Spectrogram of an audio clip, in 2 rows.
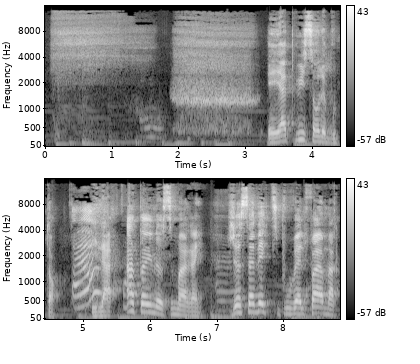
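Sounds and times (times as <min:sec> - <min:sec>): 
long deep breath drawn in: 0:00.0 - 0:03.3
soft low music: 0:00.0 - 0:08.8
speech: 0:01.5 - 0:02.2, 0:03.3 - 0:08.8.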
